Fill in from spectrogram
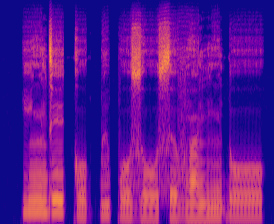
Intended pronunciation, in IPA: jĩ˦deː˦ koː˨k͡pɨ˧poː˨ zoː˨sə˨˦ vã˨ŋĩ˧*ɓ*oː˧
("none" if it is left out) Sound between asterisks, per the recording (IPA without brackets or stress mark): ɗ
